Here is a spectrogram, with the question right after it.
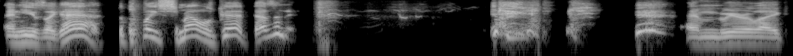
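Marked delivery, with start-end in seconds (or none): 0.5-5.1 high, proud sing-song boast; proud mock boast. Roommate bragging to housemates, high proud voice. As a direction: crow about the clean oven, pitched up.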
